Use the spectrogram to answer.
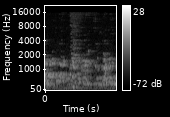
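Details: Chicken with infectious coryza, in a follow-up update: a brief wet, gurgling rattle from the airway, as from mucus.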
